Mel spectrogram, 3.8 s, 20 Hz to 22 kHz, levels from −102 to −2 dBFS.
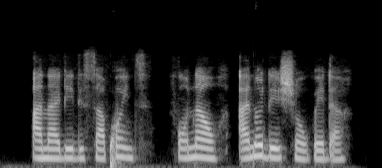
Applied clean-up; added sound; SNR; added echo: neural mask model Resemble Enhance denoiser.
